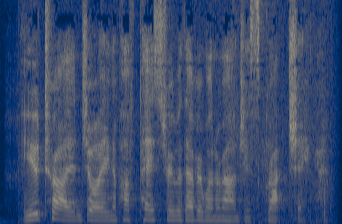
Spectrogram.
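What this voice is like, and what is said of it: Moira Rose's affected accent. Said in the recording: “Catherine O'Hara does a, you know, first walked in and did her accent as Moira ... her delivering those lines in that accent.”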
